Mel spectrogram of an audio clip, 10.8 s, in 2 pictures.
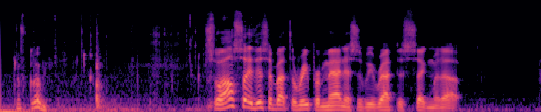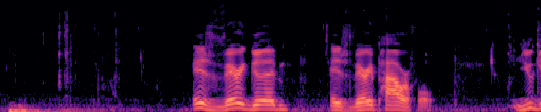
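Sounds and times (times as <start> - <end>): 
speech: 0.2 - 0.7, 2.1 - 4.7, 7.3 - 9.8, 10.5 - 10.8
biting and chewing chicken: 0.5 - 2.1, 4.8 - 7.4, 9.9 - 10.8.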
